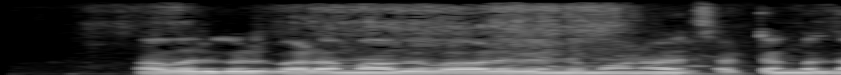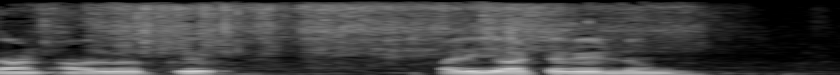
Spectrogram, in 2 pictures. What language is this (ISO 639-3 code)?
tam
